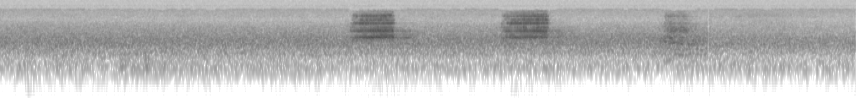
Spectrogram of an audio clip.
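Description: Faint outdoor background with a bird giving three short, harsh calls in the second half.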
